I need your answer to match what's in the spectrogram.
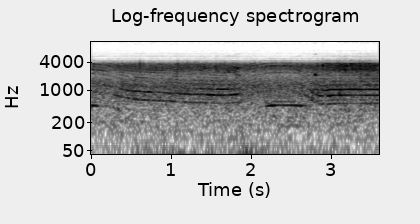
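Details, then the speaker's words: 2005 Toyota MR2 electric power steering pump fitted in a 1966 Ford Fairlane front wheel well: smooth, quiet motor whine, pitch stepping up and down with load, nothing rough or grinding; runs fine. "i'll turn it on you can hear how quiet it is okay i'm gonna turn it on there it goes super quiet"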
